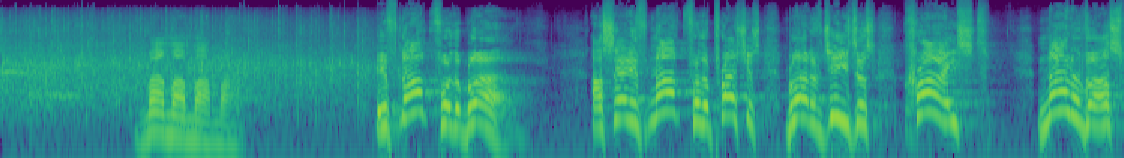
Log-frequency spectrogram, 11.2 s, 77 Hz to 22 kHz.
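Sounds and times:
church audience applauding: 0:00.0 - 0:03.8
speech: 0:01.4 - 0:02.5, 0:03.7 - 0:05.2, 0:05.9 - 0:11.2.

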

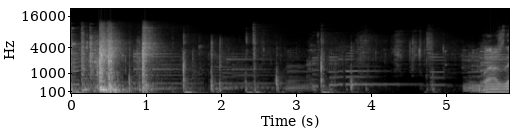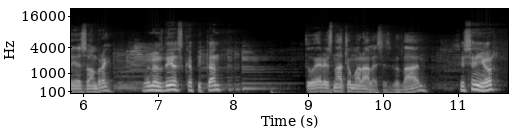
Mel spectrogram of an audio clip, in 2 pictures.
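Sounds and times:
steel grill door pulled open clanking and rattling: 0:00.0 - 0:01.2
speech: 0:05.6 - 0:08.2, 0:09.0 - 0:11.6.

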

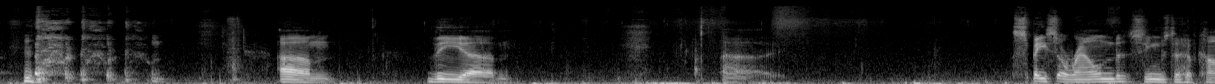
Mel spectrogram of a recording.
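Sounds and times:
speech: 0:00.2 - 0:01.7, 0:02.8 - 0:03.4, 0:04.3 - 0:05.2, 0:07.2 - 0:07.8, 0:10.3 - 0:12.1
harsh coughing: 0:00.3 - 0:01.7
loud drawn-out throat clearing: 0:00.3 - 0:01.7.

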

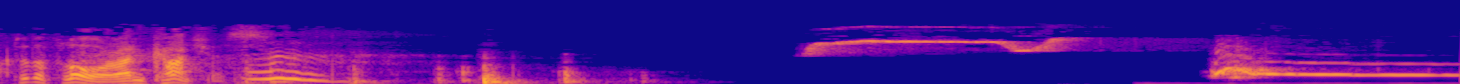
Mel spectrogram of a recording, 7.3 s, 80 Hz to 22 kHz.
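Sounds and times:
speech: 0:00.1 - 0:02.0
animal yelping: 0:06.0 - 0:06.9
animal howling: 0:06.0 - 0:07.2.

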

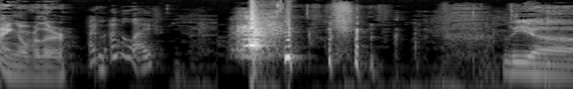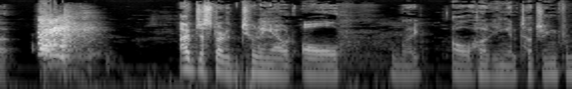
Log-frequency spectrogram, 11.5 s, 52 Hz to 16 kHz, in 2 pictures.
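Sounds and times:
speech: 0:00.0 - 0:03.8, 0:05.0 - 0:06.5, 0:07.5 - 0:11.4
person sneezing: 0:02.4 - 0:02.9, 0:06.1 - 0:06.8.

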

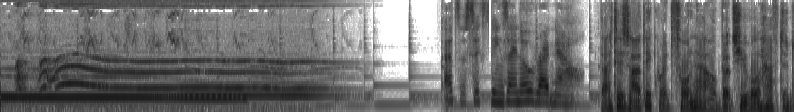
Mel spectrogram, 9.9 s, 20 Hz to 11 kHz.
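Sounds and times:
chorus of wolves howling: 0:00.0 - 0:04.5
speech: 0:05.6 - 0:09.9.

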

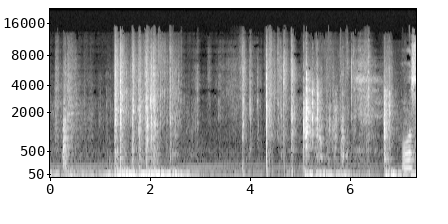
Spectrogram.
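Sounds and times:
playing cards shuffled against the microphone: 0:01.6 - 0:06.6
speech: 0:07.1 - 0:07.3.

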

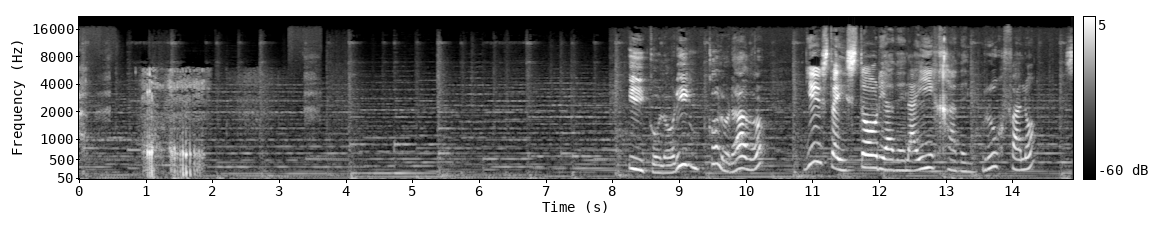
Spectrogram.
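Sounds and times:
monster-like growling snores: 0:00.8 - 0:03.2
speech: 0:08.3 - 0:14.9.

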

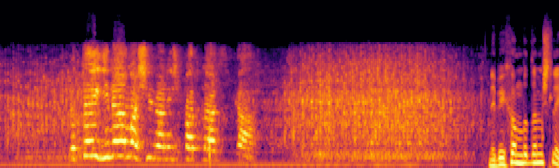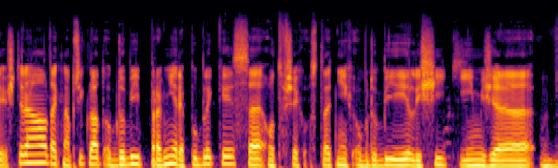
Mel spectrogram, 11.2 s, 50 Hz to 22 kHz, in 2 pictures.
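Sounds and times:
crawler tractor engine idling: 0:00.0 - 0:04.9
speech: 0:00.7 - 0:02.7, 0:04.9 - 0:11.1.

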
